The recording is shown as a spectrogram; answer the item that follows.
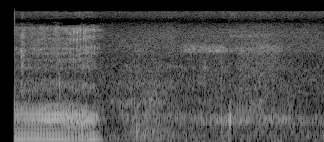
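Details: A Boston Terrier, just home from the vet after a paw injury, snores with one loud, low, buzzy rasp, then softer breathing. His nostrils and soft palate were trimmed, and he used to snore louder.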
